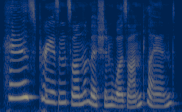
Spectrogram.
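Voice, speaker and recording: A woman's voice: a little high, big pitch swings, measured pace. A woman voicing an exasperated, wry, protective male superhero mentor with a dry, weary manner, in a story reading.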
